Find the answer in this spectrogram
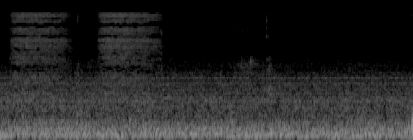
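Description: Water bubbling in a glass bubbler during one long inhale through a Yocan Rex electric dab rig, with a hiss that comes and goes over the first second and a half.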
